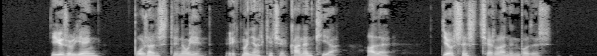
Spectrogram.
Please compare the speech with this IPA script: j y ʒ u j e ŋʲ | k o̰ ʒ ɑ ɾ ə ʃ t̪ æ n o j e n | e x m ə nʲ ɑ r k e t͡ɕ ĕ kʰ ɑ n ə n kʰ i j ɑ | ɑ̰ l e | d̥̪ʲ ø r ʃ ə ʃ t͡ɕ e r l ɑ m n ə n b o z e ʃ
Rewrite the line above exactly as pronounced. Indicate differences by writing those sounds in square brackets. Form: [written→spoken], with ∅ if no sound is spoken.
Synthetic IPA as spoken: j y ʒ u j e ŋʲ | [k→p] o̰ ʒ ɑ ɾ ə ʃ t̪ [æ→e] n o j e n | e [x→k] m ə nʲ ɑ r k e t͡ɕ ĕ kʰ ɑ n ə n kʰ i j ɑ | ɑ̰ l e | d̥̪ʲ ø r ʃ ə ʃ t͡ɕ e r l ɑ [m→∅] n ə n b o z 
